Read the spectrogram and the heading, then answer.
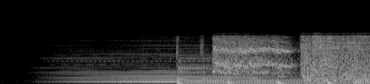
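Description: Car tires screech in an auto accident: a squeal swells up over about a second and a half, then breaks into harsh, noisy grinding bursts that stay loud to the end.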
